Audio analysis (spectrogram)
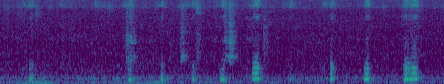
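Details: A dog sleeping soundly after a walk, giving soft, short snoring snorts that recur about every second, in an otherwise quiet room.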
